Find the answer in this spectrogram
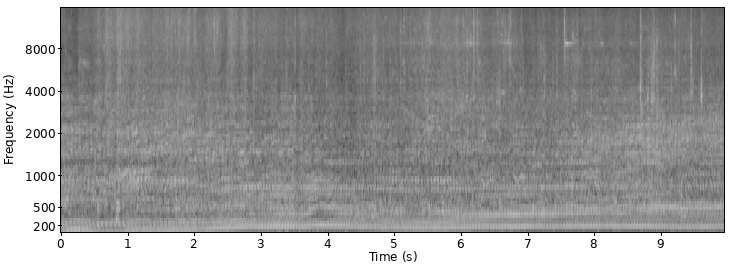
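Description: Land Rover Discovery's engine revving hard under load as the four-wheel-drive churns forward through deep snow. The pitch climbs over the first few seconds, dips briefly, then rises again and holds steady at high revs.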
